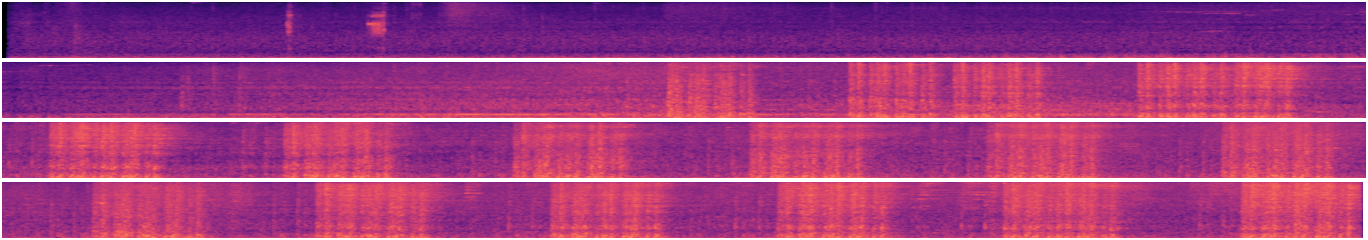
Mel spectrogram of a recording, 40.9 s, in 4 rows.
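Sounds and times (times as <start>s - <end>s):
diesel locomotives rumbling: 0.1s - 40.9s.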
